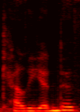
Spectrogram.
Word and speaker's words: Calientes: But today we're building the other 40 by 30 in this little area where the Calientes normally live. Yes, that's how you pronounce it.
